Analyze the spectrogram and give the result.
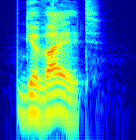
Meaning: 1. strong or violent force 2. violence 3. physical control or power 4. authority; legally established control or power
- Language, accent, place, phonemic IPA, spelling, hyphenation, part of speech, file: German, Germany, Berlin, /ɡəˈvalt/, Gewalt, Ge‧walt, noun, De-Gewalt.ogg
